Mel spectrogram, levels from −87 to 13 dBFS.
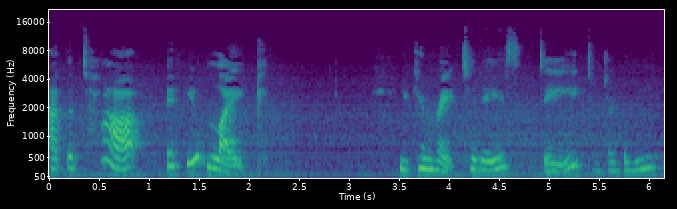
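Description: Nothing technically wrong can be heard in this audio at any point.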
